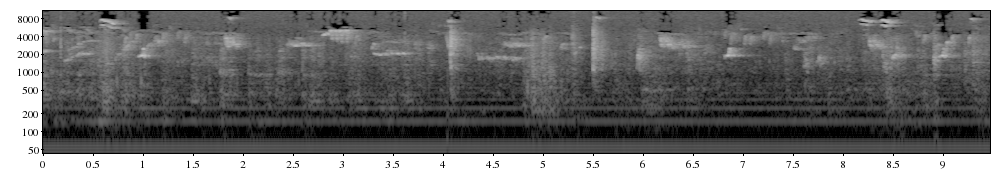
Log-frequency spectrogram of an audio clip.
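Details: Young red squirrel kit, a few weeks old, being hand-fed at a rescue station after being found nearly lifeless on a street; short high squeaky chirps, some rising, scattered irregularly over steady low electrical hum and soft handling noises.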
